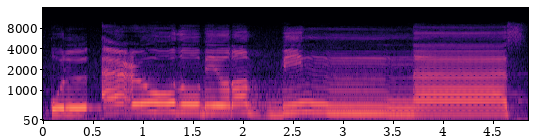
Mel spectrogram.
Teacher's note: Tidak boleh dibaca Qul a'udzu birabbin nas, tetapi ditahan suaranya ketika mengucapkan nun tasydid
